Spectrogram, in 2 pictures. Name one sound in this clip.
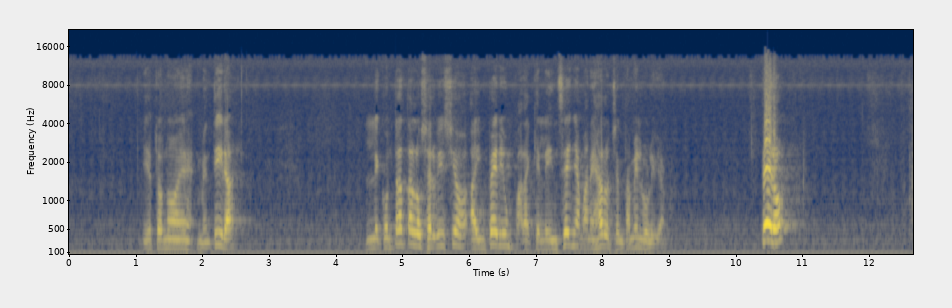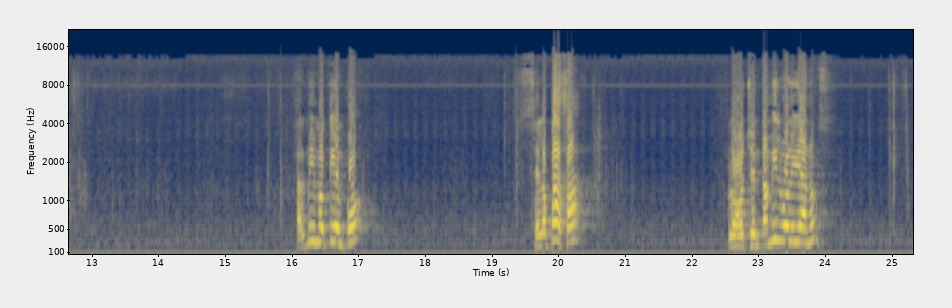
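Sheets of paper rustle as they are handled.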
